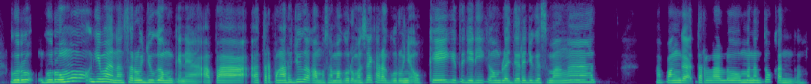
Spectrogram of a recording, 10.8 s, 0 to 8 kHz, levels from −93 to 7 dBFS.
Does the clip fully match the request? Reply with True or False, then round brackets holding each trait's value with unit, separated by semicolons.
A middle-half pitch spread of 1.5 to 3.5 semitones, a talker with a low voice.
False (2.8 semitones; 190 Hz)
